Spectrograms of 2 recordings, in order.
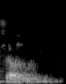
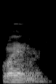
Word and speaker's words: phloem: Bacanya flum. Tapi ada yang beberapa yang bacanya phloem, phloem, gitu. Phloem, phloem.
